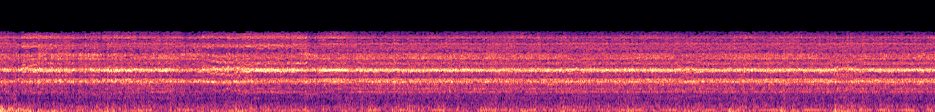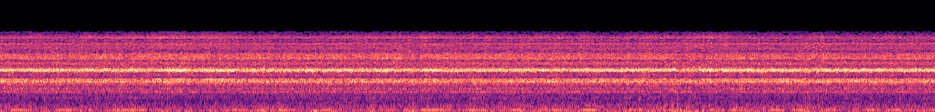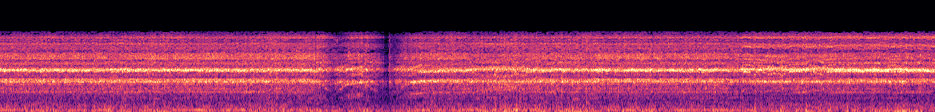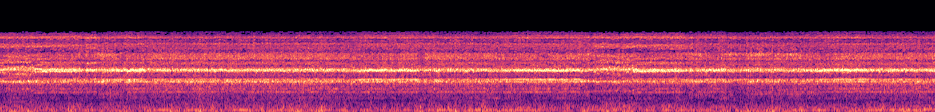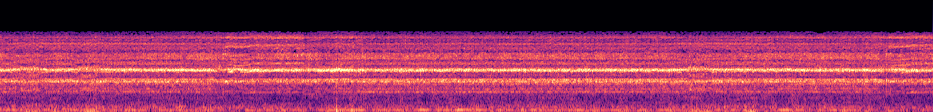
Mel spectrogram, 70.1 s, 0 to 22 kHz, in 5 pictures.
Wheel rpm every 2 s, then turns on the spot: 160, 160, 160, 160, 160, 160, 160, 160, 160, 160, 160, 160, 160, 160, 160, 160, 110, 140, 160, 160, 160, 160, 160, 160, 160, 160, 160, 160, 160, 160, 160, 160, 160, 160, 160.
none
